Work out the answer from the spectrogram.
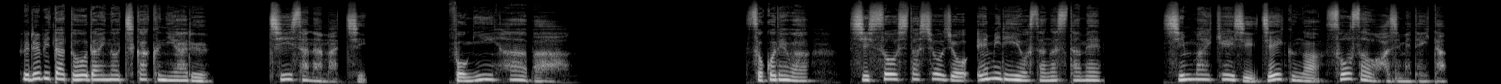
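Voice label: narration; 男性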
